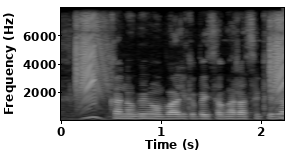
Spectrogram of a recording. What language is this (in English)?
Bhojpuri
